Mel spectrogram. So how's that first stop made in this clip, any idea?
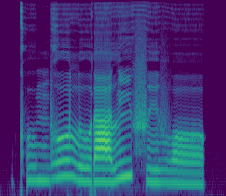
ejective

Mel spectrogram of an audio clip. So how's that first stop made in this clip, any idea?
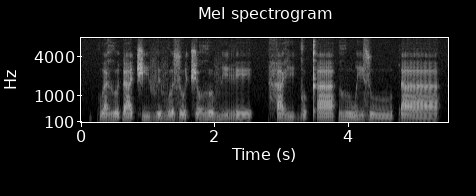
plain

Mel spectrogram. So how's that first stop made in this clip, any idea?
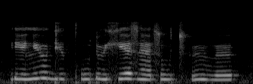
plain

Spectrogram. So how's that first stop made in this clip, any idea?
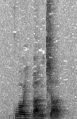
plain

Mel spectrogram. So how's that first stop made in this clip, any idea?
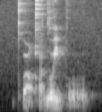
ejective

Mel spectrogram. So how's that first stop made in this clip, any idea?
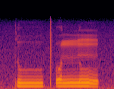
ejective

